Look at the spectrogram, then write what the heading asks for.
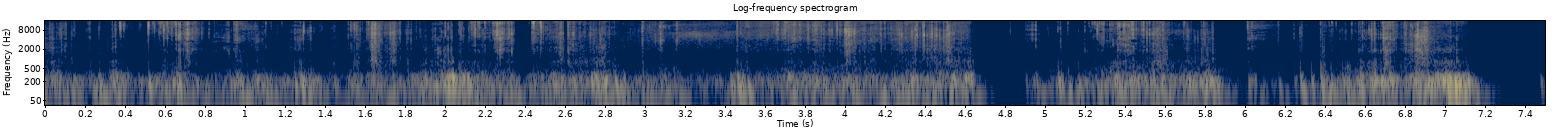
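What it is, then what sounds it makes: Ice block. Long pointed nails scratch across the top of a large, solid, clear ice block resting on a fabric surface. The result is a steady run of bright, gritty rasps with a soft low rumble underneath. The scratching breaks off briefly near 4.8 and 6 seconds, then stops at the end.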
